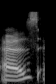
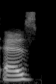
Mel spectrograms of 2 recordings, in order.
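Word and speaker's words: Èze: And same with Ez. Ez was, if you do choose to go to Ez when you're in the area, it's spelled Eze. I think there's an accent in there somewhere, but it's like I said before, it's like a medieval town.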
